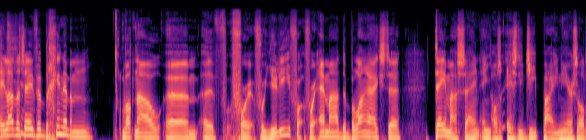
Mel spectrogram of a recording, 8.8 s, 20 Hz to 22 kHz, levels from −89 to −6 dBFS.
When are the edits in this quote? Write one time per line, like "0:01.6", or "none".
0:01.0
0:01.4
0:07.4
